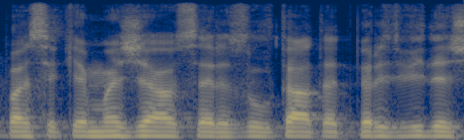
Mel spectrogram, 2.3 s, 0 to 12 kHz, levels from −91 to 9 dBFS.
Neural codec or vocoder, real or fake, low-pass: autoencoder, 48 kHz, 128 numbers a frame, DAC-VAE, trained on Japanese speech; fake; 10.8 kHz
